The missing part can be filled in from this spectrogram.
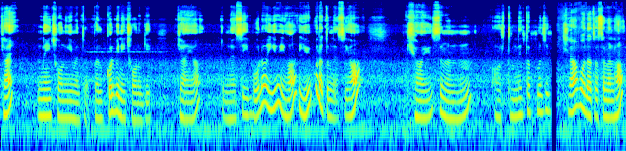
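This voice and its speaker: A playful, clingy young woman, as a storyteller puts her on, teasing with a low, soft, mellow voice. She prods gently with little questioning hums, close and intimate in a spoken storybook. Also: lively intonation, normal speed, a little hiss or hum, natural voice. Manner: teasing, keeps asking "hmm?".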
